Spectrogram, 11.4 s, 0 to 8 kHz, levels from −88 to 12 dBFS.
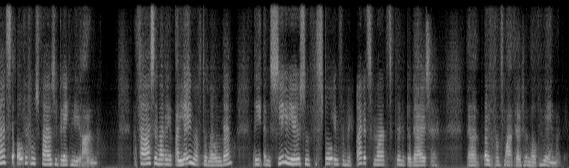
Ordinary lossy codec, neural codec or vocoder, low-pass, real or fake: none; codec, 16 kHz, 0.5 kbps, FreqCodec, smaller model; none; fake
